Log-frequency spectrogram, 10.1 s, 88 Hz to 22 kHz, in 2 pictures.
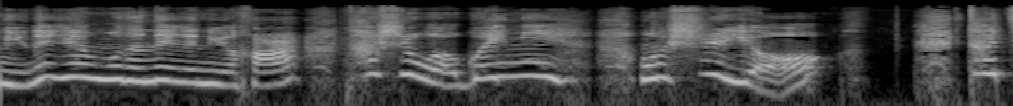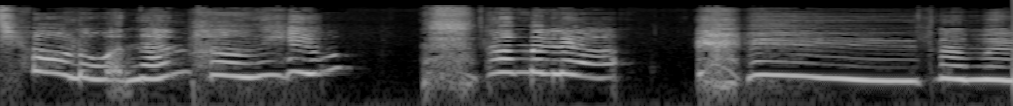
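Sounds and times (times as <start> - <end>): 
speech: 0.1 - 10.1
young woman crying and sobbing: 7.2 - 10.1.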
